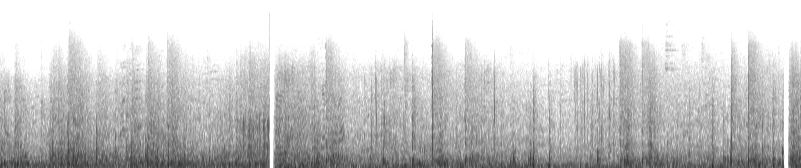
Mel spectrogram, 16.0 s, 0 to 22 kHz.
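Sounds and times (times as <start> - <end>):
fireworks bursting and cracking: 0.0 - 16.0
people chattering: 0.0 - 16.0.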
